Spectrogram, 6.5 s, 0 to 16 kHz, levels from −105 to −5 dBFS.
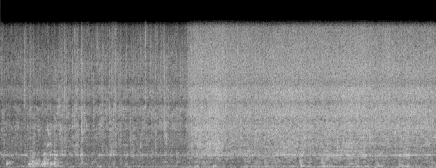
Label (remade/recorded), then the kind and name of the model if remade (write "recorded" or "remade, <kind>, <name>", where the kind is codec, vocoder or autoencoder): remade, vocoder, BigVGAN v2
